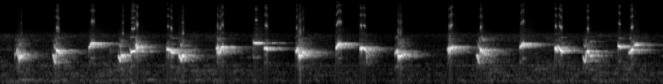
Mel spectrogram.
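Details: Yellow-vented bulbul song in a slow, rapid-repeat 'ropel' style, used for tutoring other songbirds: bubbly whistled phrases, falling then rising, delivered in a steady run of about two or three a second with no pause, in a quiet background.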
